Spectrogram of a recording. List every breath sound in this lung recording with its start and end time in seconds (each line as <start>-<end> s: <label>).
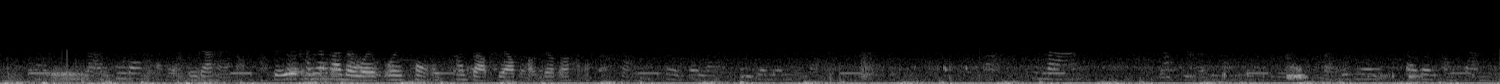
No breath sounds were labelled in this clip.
